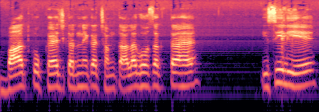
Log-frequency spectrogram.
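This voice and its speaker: Man teaching an exam lesson, slightly high. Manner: explains terms step by step, mixing in Hindi and English words.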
